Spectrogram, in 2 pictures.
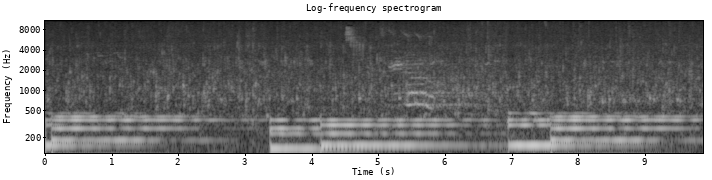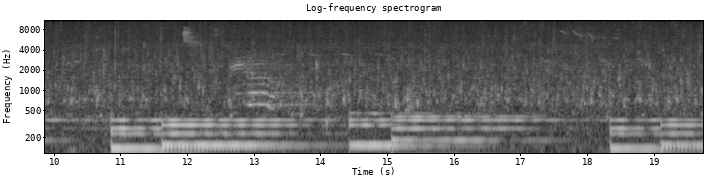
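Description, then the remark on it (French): A stream flows beside a path with a steady, close trickling babble. Low sustained tones hum underneath, and brief high chirps break through now and then. No one speaks. “En tout cas, est-ce que la vertu de ce petit coin sonore au bord du chemin, près du ruisseau, vous apaise à défaut de vous guérir.”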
